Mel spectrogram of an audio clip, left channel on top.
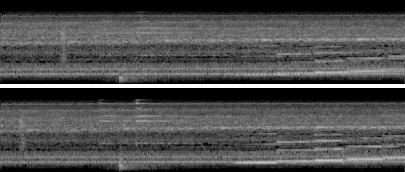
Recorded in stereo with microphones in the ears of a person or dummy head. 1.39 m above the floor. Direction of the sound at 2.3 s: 40° right (ahead or behind).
